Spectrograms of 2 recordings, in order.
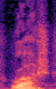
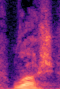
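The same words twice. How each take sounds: The two takes are said the same way.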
